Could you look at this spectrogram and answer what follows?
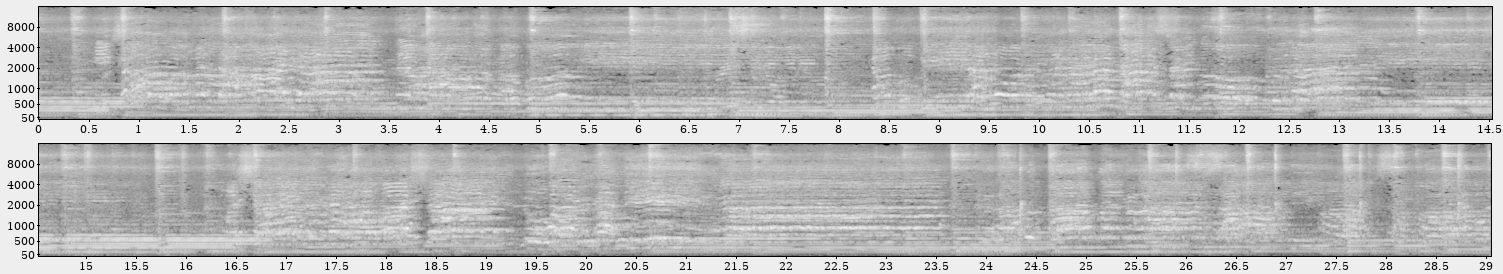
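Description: A congregation singing a Filipino worship song together over backing music.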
